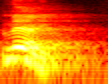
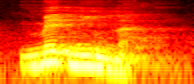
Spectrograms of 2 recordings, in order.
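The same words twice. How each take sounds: First: The word is said very quickly and compressed. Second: The word is said at a normal, unhurried speed. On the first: "Eu começo da velocidade da palavra menina" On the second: "Fórmula da língua portuguesa"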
